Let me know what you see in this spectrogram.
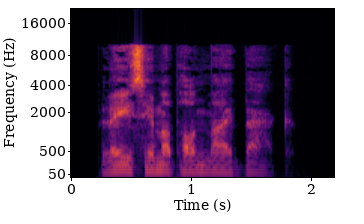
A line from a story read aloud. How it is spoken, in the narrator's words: the centaur said coolly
